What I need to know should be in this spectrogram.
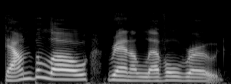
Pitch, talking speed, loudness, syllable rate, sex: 205 Hz, 155 wpm, -18 LUFS, 4.0 syllables/s, female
